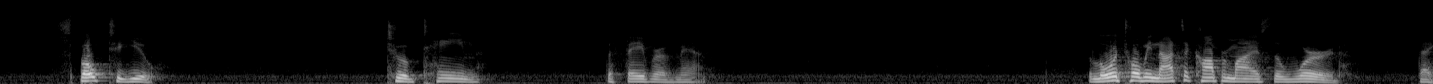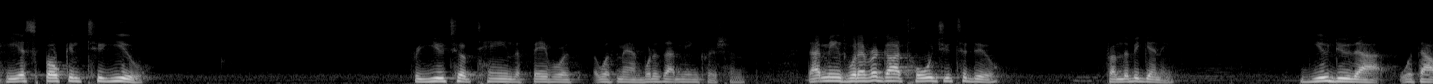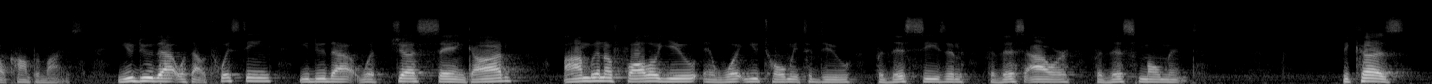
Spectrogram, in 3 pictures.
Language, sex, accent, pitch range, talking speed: English, male, American, 115-145 Hz, 125 wpm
